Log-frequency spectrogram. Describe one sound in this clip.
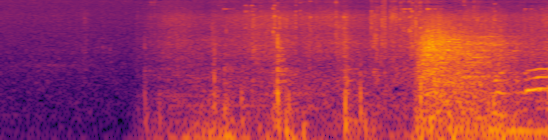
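Boots clank on a metal grating.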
